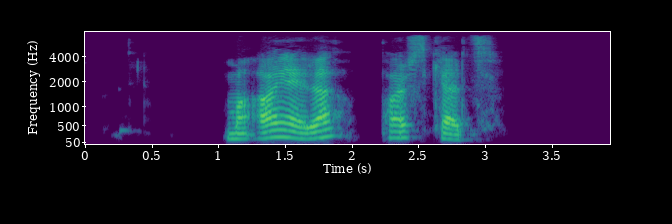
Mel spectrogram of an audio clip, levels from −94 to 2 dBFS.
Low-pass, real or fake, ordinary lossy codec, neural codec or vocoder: 7.2 kHz; fake; MP3, 48 kbps; codec, 16 kHz, 4.8 kbps, FACodec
